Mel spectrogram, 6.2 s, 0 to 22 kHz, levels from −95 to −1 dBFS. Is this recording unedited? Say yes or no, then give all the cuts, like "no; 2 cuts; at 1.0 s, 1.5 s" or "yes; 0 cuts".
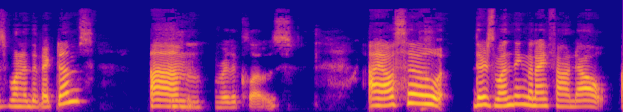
no; 1 cut; at 2.2 s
